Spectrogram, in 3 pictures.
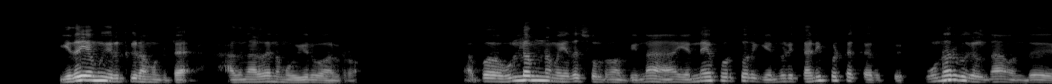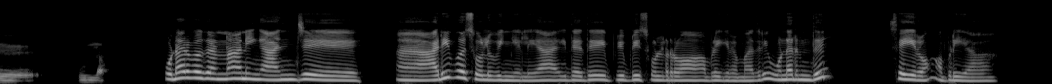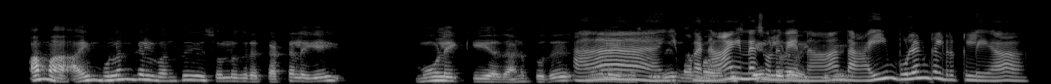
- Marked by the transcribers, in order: other noise; drawn out: "ஆ"
- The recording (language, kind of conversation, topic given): Tamil, podcast, உங்கள் உள்ளக் குரலை நீங்கள் எப்படி கவனித்துக் கேட்கிறீர்கள்?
